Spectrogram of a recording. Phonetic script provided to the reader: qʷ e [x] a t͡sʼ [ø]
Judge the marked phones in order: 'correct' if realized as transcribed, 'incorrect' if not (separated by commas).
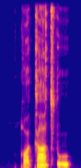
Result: incorrect, incorrect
